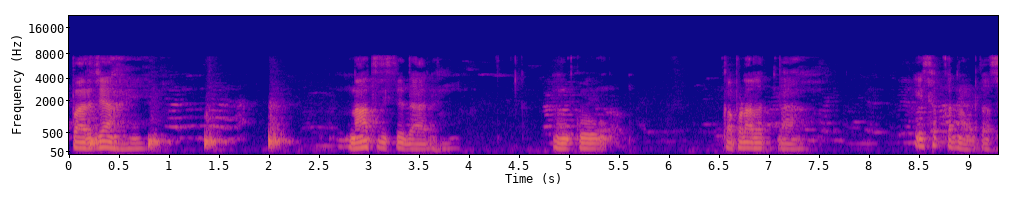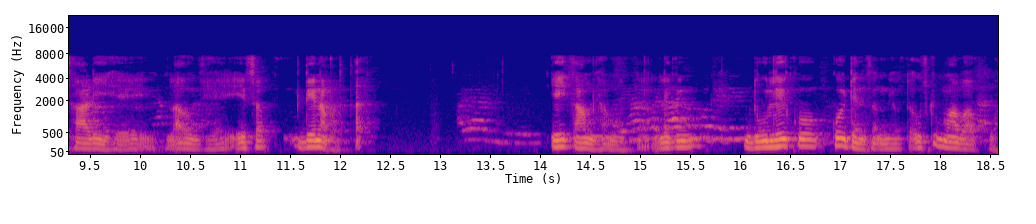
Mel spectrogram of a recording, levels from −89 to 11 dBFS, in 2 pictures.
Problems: constant background noise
